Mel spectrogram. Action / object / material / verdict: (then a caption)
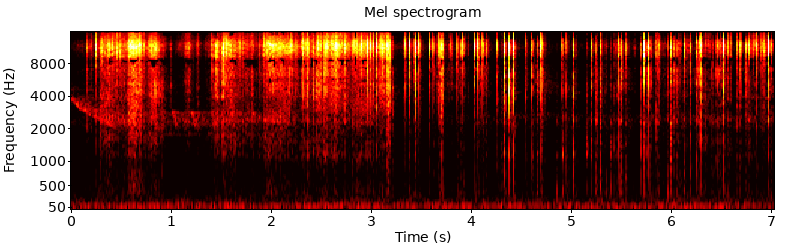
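scrape / painted concrete garden stepping stone / concrete / none. Long nails and fingertips scratch and tap the surface of a solid, round, painted concrete garden stepping stone with a tree design, about 30 cm across, lying on mulch. For the first three seconds there is continuous bright scraping and rubbing, followed by a rapid series of short, sharp, dry taps and clicks with no ring.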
